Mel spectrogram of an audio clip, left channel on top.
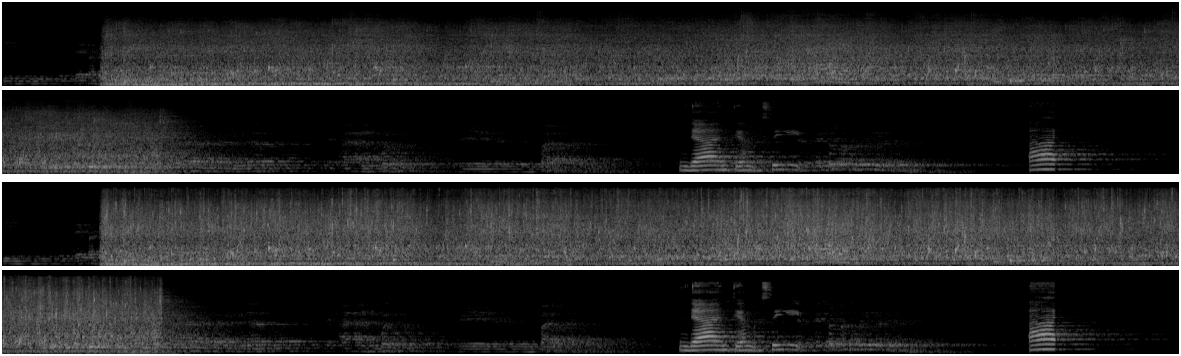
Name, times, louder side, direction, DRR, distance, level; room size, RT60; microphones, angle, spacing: voice 1, 0.0-5.7 6.0-9.1 9.8-14.5 14.9-15.8 16.2-17.7 18.9-19.2 19.7-21.0, equal, 35° right, -3 dB, 4.8 m, -51 dB
sound 1, 1.0-13.4, right 5 dB, 60° right, 1.0 m, -35 dB
voice 2, 8.1-8.6 18.5-19.8 22.0-22.3, right 4 dB, 20° right, 15 dB, 0.3 m, -38 dB
13.5 x 13.0 x 8.0 m, 2.7 s
head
